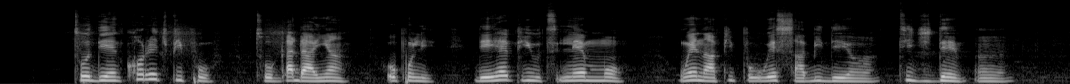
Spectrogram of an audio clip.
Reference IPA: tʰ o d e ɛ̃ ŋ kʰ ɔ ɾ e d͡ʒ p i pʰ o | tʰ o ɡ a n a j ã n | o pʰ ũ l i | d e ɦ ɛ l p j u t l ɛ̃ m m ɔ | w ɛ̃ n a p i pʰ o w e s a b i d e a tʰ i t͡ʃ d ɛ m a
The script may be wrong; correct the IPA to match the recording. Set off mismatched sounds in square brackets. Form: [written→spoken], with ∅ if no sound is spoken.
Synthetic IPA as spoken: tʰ o d e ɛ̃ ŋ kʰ ɔ ɾ e d͡ʒ p i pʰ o | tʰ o ɡ a [n→d] a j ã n | o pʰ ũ l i | d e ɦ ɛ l p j u t l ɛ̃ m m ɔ | w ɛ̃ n a p i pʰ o w e s a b i d e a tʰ i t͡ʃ d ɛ m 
